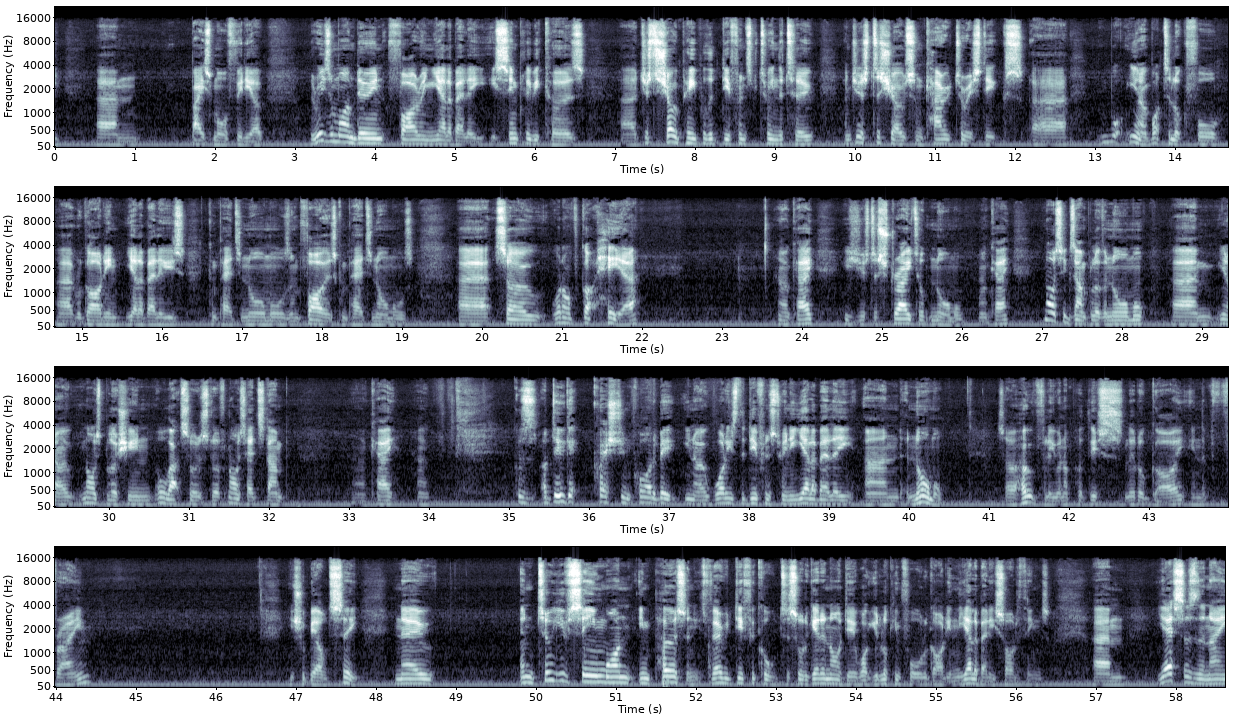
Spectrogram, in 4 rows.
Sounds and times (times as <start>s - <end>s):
Speech: 0.0s - 1.1s, 1.7s - 2.6s, 3.2s - 22.0s, 23.6s - 32.3s, 33.0s - 34.2s, 35.1s - 40.4s, 41.1s - 44.5s, 46.9s - 48.8s, 49.8s - 58.6s
Inside, small room: 0.0s - 58.6s.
